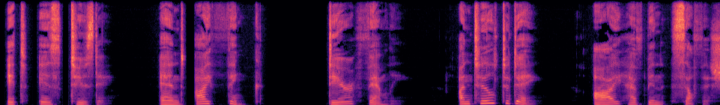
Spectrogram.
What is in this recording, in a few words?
Part 2 slow (female), englisch lernen; onlinekurs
